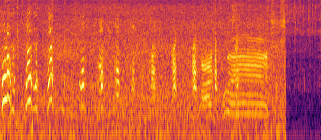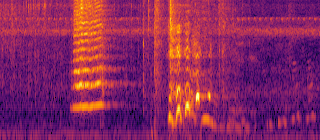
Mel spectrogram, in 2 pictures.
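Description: Laughter and excited yelling over wind noise on the microphone. After an abrupt cut to near quiet, there is a single high-pitched shout about five seconds in and a few short cries a second later.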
